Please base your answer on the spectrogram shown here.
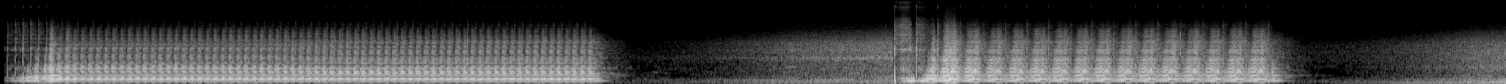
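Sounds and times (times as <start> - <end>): electric air horns chord: 0.1 - 6.4, 7.5 - 13.1
faint rising noise: 6.3 - 9.0, 13.1 - 15.0.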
